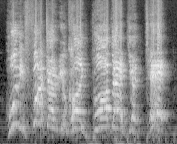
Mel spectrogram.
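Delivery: shouting scream. In a tabletop game, a player's character screams off to the side, screaming. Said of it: "I'm gonna scream off to the side".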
